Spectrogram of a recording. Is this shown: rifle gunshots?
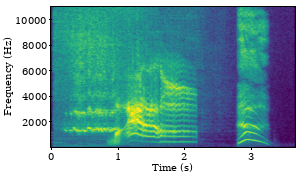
no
